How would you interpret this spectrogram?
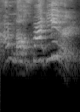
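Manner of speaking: high, loud wail through laughter; laughing, hammed-up cry of alarm; mock panicked yell. Mimicking person with clogged ears.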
